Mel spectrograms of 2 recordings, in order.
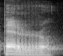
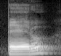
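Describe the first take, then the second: First: "perro" with a long rolled R; strong R. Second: "Pero" with one quick tapped R; soft R. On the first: Teacher compares Spanish words, strong trilled R. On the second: Teacher compares Spanish words, soft tapped R. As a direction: tap the R of "Pero" lightly, Spanish style. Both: Shown as a demonstration. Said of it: "strong R versus soft R".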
